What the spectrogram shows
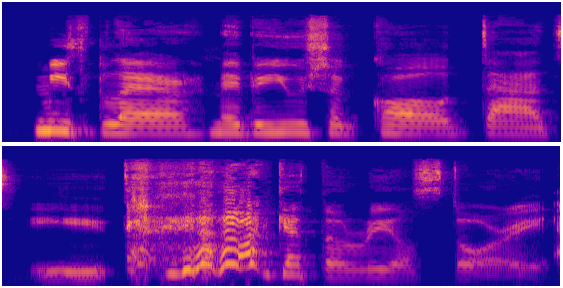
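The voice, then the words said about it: Attempted Polish accent. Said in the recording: “I don't know how to do a Polish accent.”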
